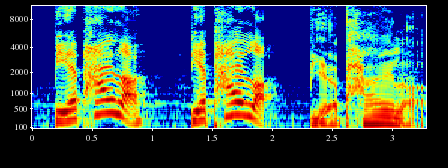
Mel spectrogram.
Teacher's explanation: Now, the tones are 别 second，拍 first，别拍了。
